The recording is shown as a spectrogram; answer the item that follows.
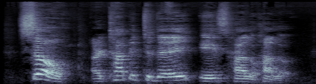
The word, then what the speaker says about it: halo-halo: you see a letter if you see letter a in a word you would sound a if you see o then you would sound o so this word is not pronounced halo halo but it's halo halo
